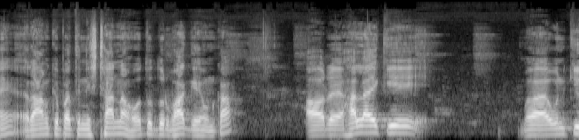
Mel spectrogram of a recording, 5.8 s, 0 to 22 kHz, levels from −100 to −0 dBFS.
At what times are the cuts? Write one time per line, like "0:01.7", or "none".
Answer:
none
